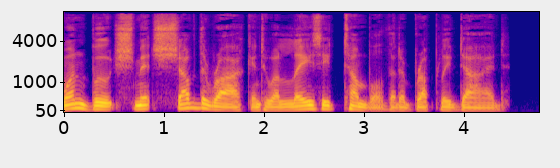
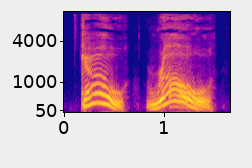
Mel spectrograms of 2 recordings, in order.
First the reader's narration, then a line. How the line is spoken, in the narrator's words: he yelled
